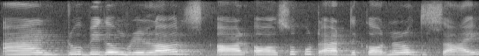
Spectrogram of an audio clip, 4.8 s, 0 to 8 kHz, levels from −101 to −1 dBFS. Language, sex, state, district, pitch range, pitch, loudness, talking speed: English, female, Punjab, Kapurthala, 260-300 Hz, 275 Hz, -15 LUFS, 150 wpm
